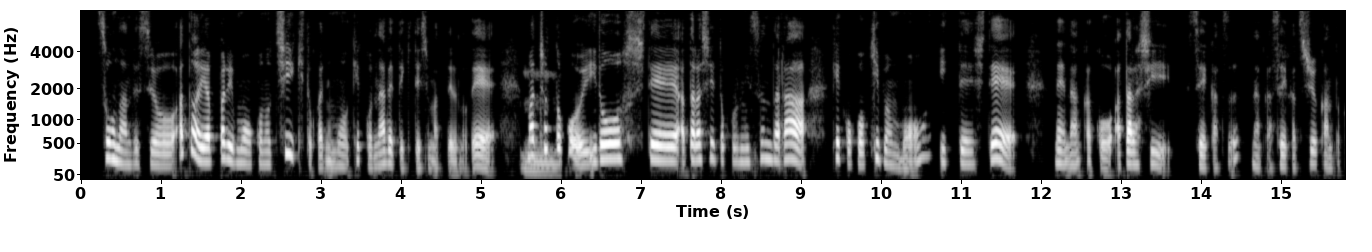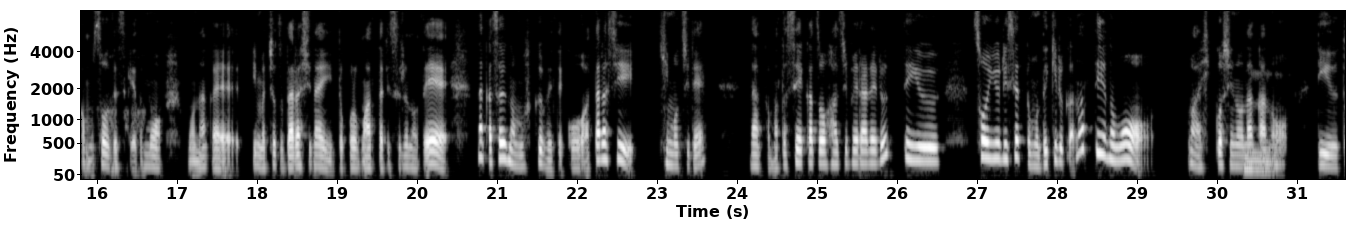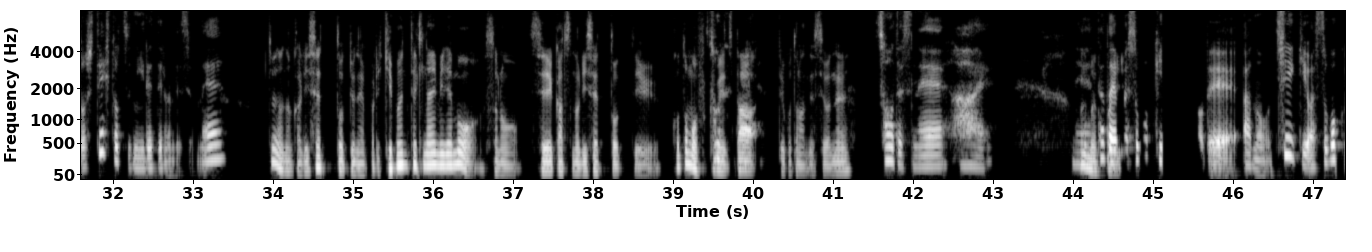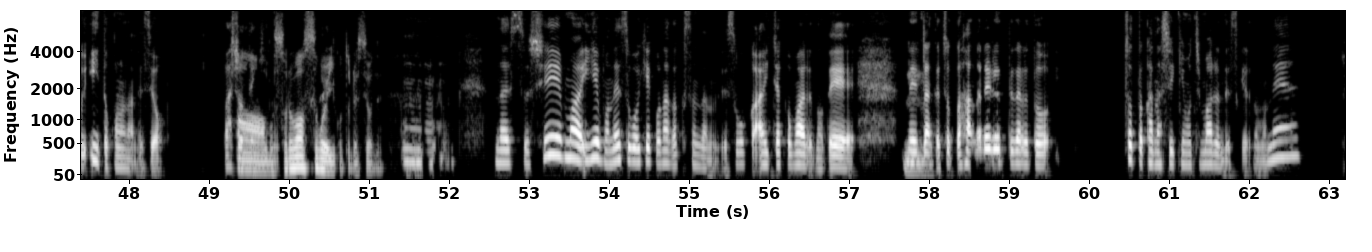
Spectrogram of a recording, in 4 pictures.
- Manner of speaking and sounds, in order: none
- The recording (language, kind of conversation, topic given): Japanese, advice, 引っ越して生活をリセットするべきか迷っていますが、どう考えればいいですか？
